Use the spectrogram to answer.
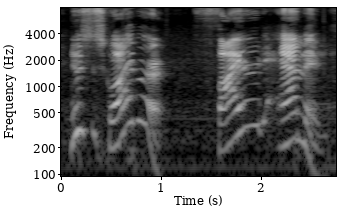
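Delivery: stretched-out welcome call for a new subscriber; excited announcement. Real, not acted. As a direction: herald the new subscriber like a big arrival.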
